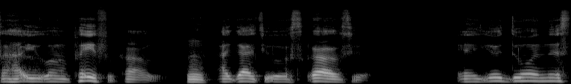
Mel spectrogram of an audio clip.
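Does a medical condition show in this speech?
Yes: stroke; babbling, uncontrollable drooling, slurred speech mother could not understand at onset, persisted after brain surgery.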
